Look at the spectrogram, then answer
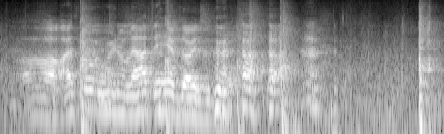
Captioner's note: laughter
